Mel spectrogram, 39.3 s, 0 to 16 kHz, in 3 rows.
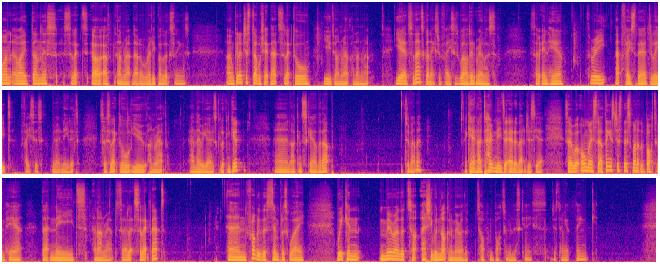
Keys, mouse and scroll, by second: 0.4 a, 5.0 a, 6.6 u, 8.0-9.5 middle drag, 9.5 KP_Divide, 9.9-11.7 middle drag, 11.7 click, 13.2 Delete, 13.6-14.8 middle drag, 14.8 a, 16.0 u, 17.0 click, 18.5 s, 19.9 g, 21.6 Tab, 22.0 middle click, 22.6 KP_Divide, 23.4-24.7 middle drag, 24.7 click, 25.1 scroll down 2, 25.9-27.5 middle drag, 27.5 Tab, 28.1-39.3 middle drag.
